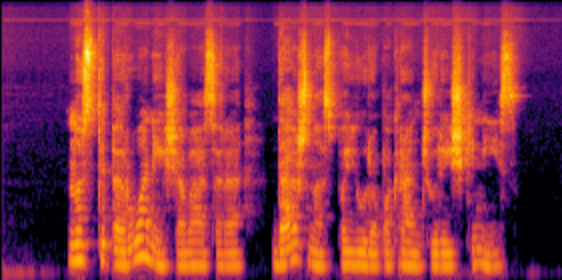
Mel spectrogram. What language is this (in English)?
Lithuanian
